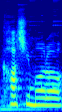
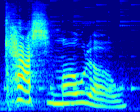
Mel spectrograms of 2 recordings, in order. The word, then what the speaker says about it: Kashimoto: You know what, now that I think about it, I'm sure Taiki does not pronounce it Kashimoto. I'm sure she says Kashimoto. Kashimoto. Like that. There you go. She like does the T really hard.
